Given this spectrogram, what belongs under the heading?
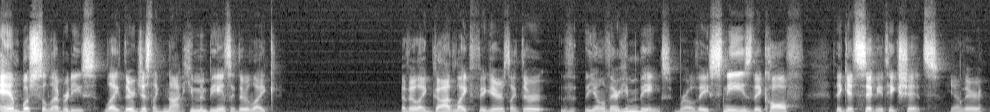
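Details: Male host with stuttering since childhood; it comes out when he talks fast or gets passionate and fired up, and he points out a stutter right after this stretch.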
